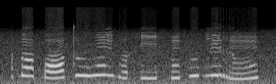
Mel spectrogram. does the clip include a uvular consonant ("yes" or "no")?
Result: no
